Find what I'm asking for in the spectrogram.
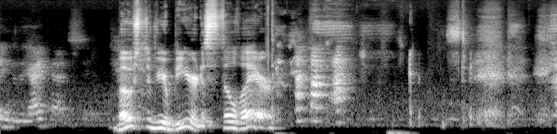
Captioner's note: wheezing whisper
